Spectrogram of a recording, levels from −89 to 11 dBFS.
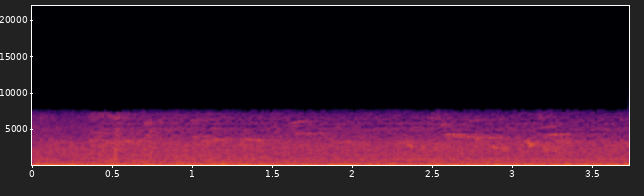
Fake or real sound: real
